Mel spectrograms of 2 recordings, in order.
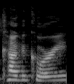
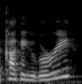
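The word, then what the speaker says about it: Kakegurui: paper scissors anime right is that just kagakuri i should ask kauai disappointment they've watched that show yeah kakaguri i've been pronouncing it wrong every time that's great yeah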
